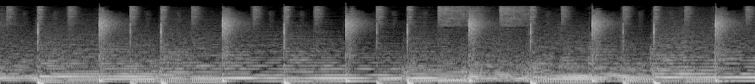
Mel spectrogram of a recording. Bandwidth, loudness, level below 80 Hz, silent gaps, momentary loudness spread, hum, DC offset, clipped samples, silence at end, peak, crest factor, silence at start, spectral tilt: 16.5 kHz; -17 LUFS; -28 dBFS; none; 4 LU; none; under 0.1%; under 0.1%; 0 s; 0 dBFS; 16 dB; 0 s; -4.5 dB/octave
